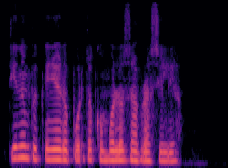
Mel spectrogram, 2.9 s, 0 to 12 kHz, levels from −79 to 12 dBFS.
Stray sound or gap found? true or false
false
